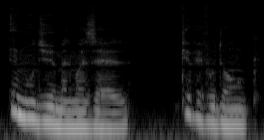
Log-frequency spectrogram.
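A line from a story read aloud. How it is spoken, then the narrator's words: Exclaiming. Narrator (French): s'écria M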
